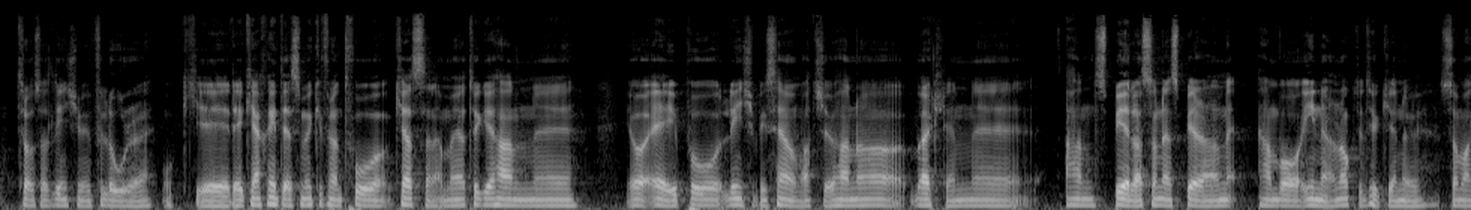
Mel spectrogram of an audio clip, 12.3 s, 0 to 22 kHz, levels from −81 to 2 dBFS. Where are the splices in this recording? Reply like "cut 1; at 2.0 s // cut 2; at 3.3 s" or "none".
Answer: cut 1; at 1.3 s // cut 2; at 5.1 s // cut 3; at 8.8 s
